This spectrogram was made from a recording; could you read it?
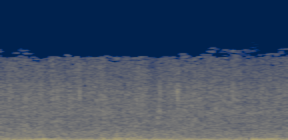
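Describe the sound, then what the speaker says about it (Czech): Steady, dense rain hissing loudly and evenly, with a low rumbling undertone, continuous throughout with no voices. "Pršelo."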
